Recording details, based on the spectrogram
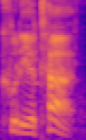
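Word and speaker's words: coup d'état: acts of terrorism and coup D etat I think that's how you right yeah I know the P is silent cuz I took French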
